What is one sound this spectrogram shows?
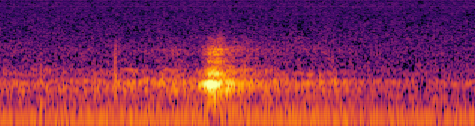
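A bicycle bell rings once.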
